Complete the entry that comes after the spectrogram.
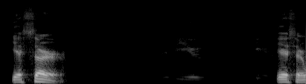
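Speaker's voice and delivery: ordinary talk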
